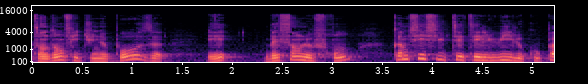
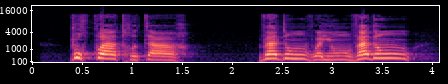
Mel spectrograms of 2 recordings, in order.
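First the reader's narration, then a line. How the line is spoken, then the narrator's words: Screamed. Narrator (French): hurla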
